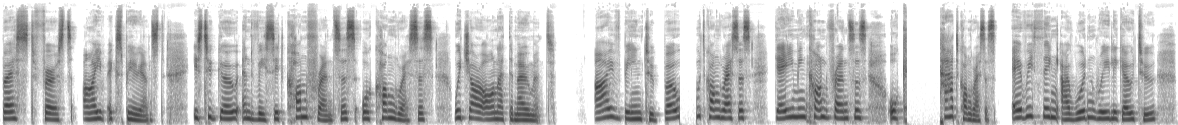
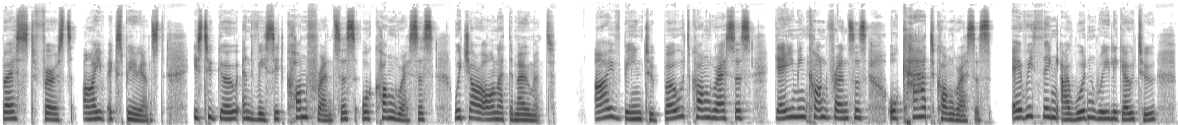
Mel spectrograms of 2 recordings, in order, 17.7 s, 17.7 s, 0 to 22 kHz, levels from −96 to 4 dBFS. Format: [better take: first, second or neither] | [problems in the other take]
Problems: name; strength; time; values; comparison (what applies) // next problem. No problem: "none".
second | audio freezing; at 10 s and at 14 s for 0.5 s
